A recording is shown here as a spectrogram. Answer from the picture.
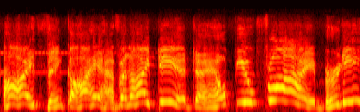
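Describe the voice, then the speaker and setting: A put-on character voice, high-pitched with very wide pitch swings, goes along at a fairly slow pace. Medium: read story.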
